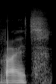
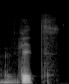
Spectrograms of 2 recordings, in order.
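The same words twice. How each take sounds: First: It is said with an English-style vowel. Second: It is said with the French vowel. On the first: The speaker calls it wrong. "I keep saying vite" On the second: The speaker calls it right. "you should say it like uh, vite"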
